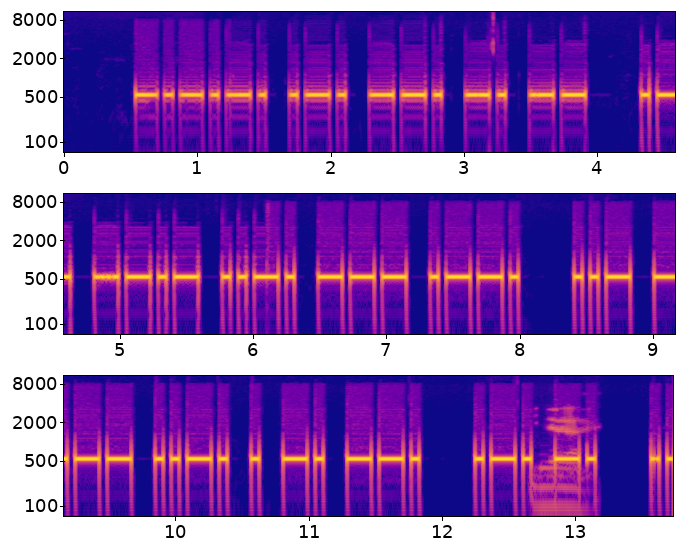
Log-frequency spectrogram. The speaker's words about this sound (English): Have to listen to the whole thing, but at this point, you know, you can probably get a good hankering from here. It's Morse code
